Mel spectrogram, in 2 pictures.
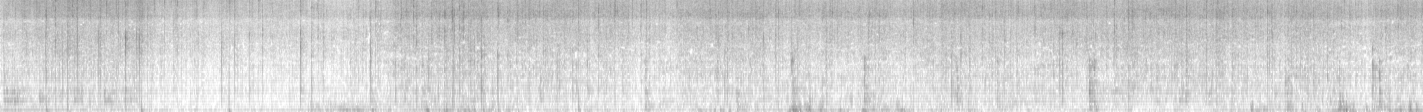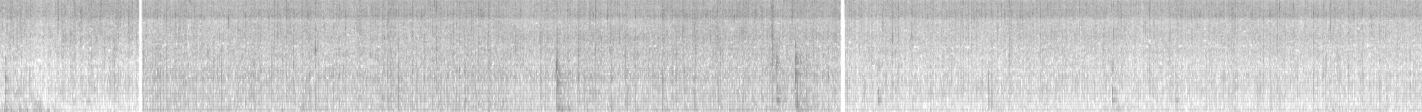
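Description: Food frying in a pan: a steady sizzle with small crackles all through.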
